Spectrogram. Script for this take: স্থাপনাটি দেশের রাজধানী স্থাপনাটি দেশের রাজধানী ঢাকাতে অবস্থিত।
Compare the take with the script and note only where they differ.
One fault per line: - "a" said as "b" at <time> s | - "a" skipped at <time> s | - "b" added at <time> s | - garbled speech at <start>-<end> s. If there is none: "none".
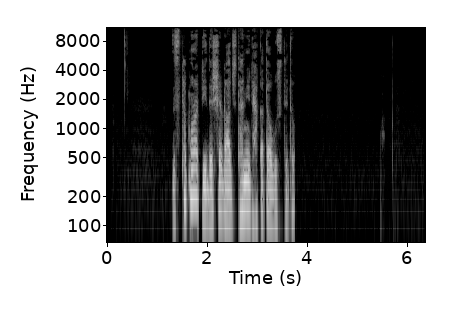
- "স্থাপনাটি দেশের রাজধানী" skipped at 2.8 s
